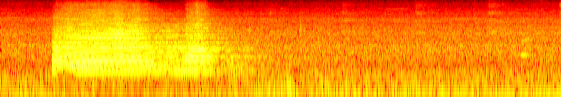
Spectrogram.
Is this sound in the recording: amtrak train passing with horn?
yes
